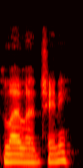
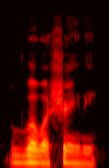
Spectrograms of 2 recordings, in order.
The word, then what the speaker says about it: Lila Cheney: yeah Laya Chen yeah that's how I always pronounce it as a kid but I guess it is just Cheney yeah it's I I just called her Lilla sheney very nice but I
